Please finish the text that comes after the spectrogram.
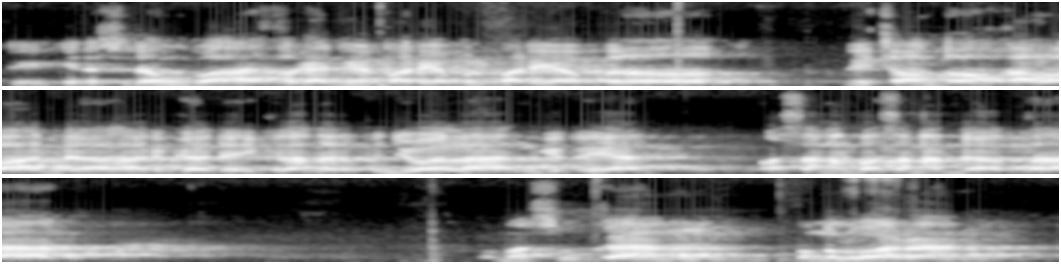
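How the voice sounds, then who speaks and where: A man's voice: medium pitch, level tone, a little fast, pushed and bright, a little hiss or hum. A male university statistics lecturer, giving a classroom lecture and explaining step by step with everyday examples. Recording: echoey classroom, dull sound.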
